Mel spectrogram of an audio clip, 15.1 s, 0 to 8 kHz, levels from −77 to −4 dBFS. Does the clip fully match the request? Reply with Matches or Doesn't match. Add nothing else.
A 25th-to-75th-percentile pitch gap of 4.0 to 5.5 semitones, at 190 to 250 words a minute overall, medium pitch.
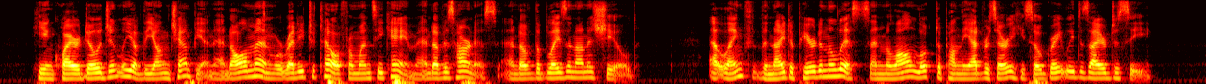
Doesn't match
